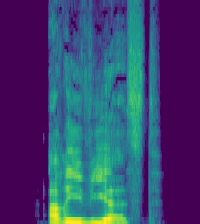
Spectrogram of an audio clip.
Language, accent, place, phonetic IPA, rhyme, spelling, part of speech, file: German, Germany, Berlin, [aʁiˈviːɐ̯st], -iːɐ̯st, arrivierst, verb, De-arrivierst.ogg
- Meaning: second-person singular present of arrivieren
